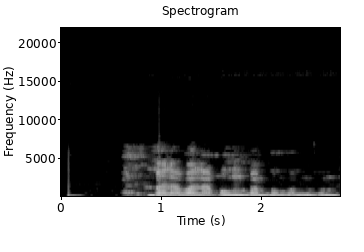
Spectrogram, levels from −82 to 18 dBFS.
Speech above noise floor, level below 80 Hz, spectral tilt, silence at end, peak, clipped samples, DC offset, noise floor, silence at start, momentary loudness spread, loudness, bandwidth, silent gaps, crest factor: 39 dB; -40 dBFS; -8 dB/octave; 0 s; 0 dBFS; under 0.1%; under 0.1%; -54 dBFS; 0.05 s; 14 LU; -16 LUFS; 6.8 kHz; none; 16 dB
